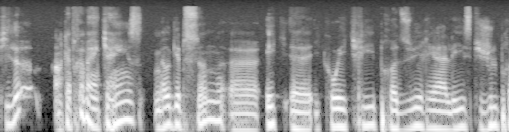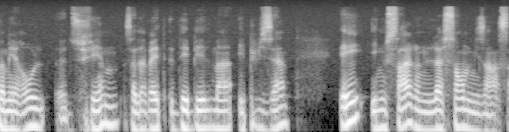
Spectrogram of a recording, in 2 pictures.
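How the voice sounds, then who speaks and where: Speaking in a Quebec accent at a very slow pace, the voice breaks often with long pauses. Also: man, medium pitch for a man, ordinary pitch variation, dry, close sound with no echo. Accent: Québécois French. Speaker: film podcast co-host. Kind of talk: casual chat.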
